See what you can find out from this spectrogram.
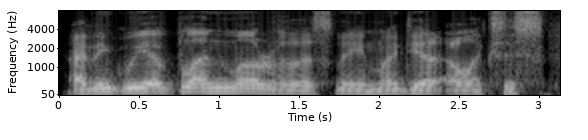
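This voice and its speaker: A man voicing a suave, scheming villain who gloats in a deliberate, theatrical way in an audiobook. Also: fairly low pitch, a little mellow, no room sound, clean studio sound, natural voice. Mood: smug, gloating. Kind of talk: audiobook character dialogue.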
